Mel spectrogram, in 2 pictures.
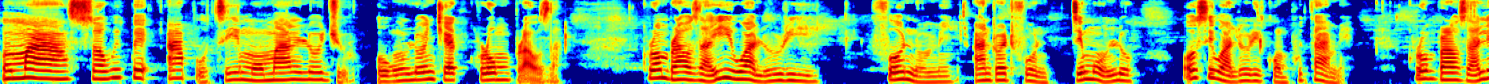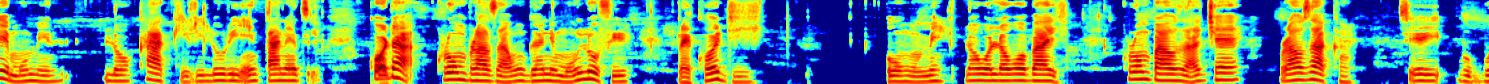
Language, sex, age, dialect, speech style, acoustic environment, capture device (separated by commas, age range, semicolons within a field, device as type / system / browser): Yoruba, female, 35-44, Nigeria - Ibadan, happy; relaxed, silence, mobile / Linux / Chrome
